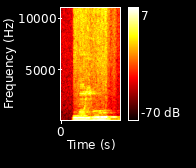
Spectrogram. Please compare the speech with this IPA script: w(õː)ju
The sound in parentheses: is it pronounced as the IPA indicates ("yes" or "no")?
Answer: no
